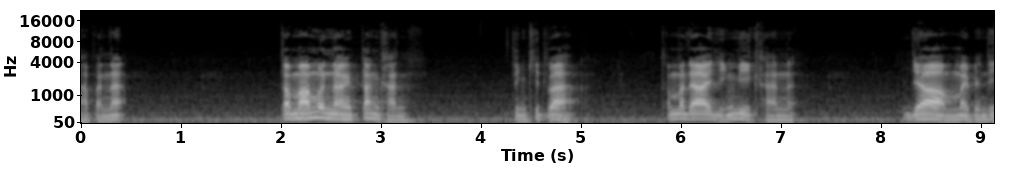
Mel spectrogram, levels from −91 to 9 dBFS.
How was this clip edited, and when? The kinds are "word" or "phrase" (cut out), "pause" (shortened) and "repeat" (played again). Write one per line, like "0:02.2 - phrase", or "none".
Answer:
0:05.7 - pause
